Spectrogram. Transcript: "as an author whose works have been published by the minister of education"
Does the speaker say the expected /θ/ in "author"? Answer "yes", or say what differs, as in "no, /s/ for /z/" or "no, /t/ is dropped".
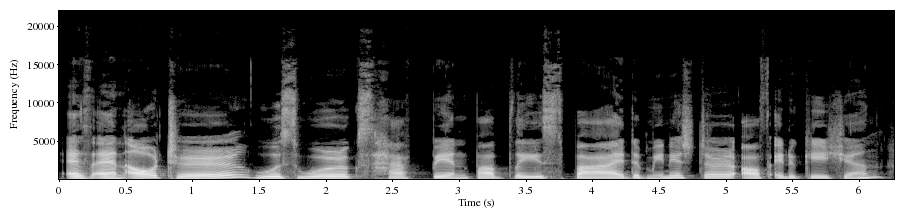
no, /t/ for /θ/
